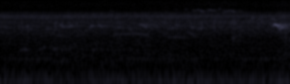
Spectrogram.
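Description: Faint outdoor ambience with a few faint bird chirps and short whistles, mostly around the middle.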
